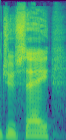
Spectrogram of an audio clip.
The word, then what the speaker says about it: Jousset: Jousset is how you pronounce it. He is the French.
